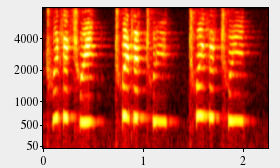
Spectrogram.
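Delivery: very high, quick twittering; starling tweeting. A narrator's reading. Starling keeping Owl awake, high twittering. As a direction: tweet it in a tiny high bird voice. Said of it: "Starling said".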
